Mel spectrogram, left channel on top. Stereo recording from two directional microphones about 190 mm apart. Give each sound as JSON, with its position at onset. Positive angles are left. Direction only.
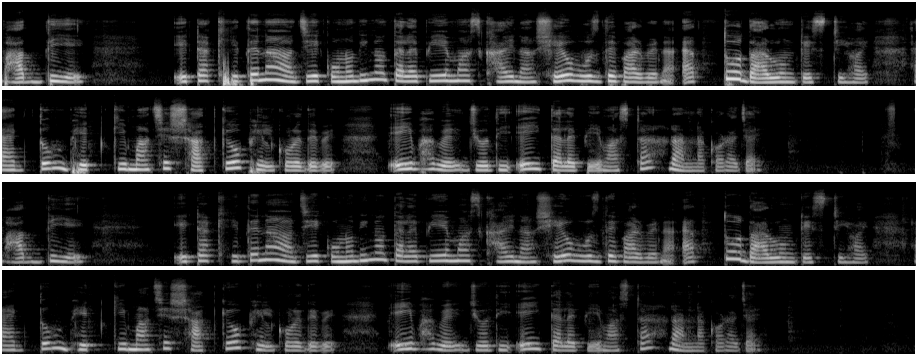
{"t": 0.0, "sound": "a woman's voice", "side_deg": 30}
